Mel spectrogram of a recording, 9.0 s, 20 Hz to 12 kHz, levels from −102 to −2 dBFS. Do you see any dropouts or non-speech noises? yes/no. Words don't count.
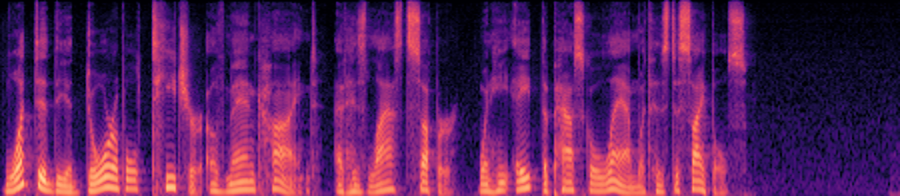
no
